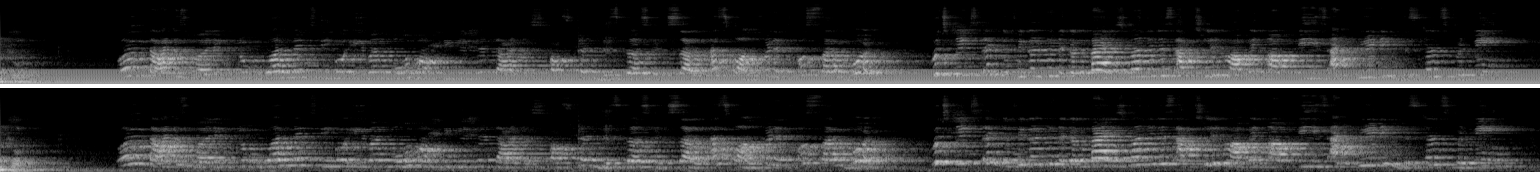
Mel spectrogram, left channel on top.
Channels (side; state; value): left; noise; hum, 1 dB below the sound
